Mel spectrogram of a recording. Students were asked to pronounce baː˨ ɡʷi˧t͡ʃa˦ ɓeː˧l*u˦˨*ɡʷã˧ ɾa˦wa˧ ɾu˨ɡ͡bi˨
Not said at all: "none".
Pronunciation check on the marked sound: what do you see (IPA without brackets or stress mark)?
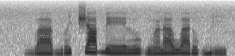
u˦˨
